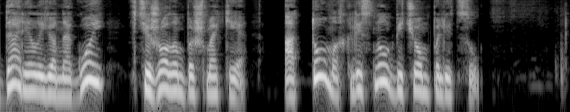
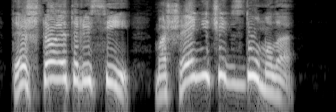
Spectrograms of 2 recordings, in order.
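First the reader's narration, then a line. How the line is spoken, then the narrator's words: Fierce guttural shout. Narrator (Russian): Он крикнул свирепым гортанным голосом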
